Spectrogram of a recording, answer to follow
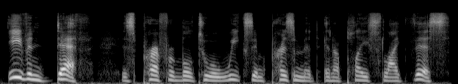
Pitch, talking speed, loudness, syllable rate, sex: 190 Hz, 170 wpm, -21 LUFS, 5.3 syllables/s, female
